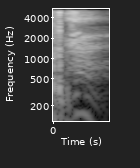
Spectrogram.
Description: JUMP-1.WAV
